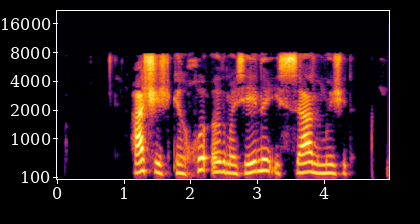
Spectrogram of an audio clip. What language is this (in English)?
Abkhazian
